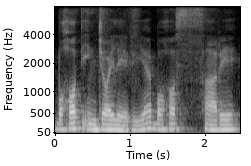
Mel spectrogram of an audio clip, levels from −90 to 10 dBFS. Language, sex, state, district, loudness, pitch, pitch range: Hindi, male, Himachal Pradesh, Shimla, -15 LUFS, 115 Hz, 110-120 Hz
